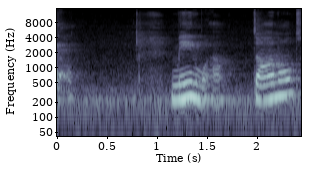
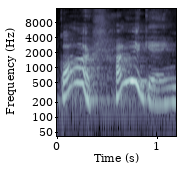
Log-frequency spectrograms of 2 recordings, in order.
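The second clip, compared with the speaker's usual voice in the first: high, louder cheery cartoon mouse; Mickey; 4 semitones higher, 4 dB louder, slower than usual. A narrator's reading. Mickey, coming down in costume, greeting his friends cheerfully. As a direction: greet the gang brightly. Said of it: "Mickey said".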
